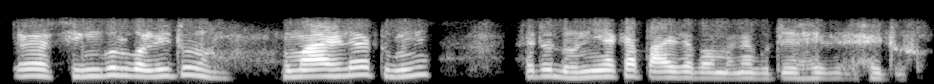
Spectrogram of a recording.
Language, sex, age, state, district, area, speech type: Assamese, male, 30-45, Assam, Sivasagar, rural, conversation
